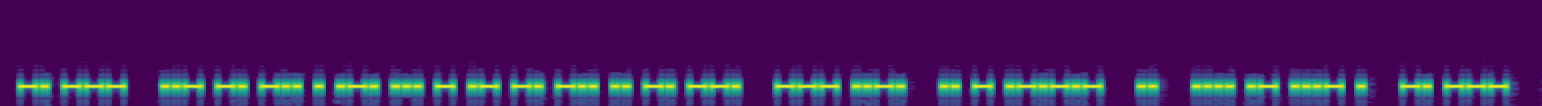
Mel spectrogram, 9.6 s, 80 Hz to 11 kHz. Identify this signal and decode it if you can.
Morse code, heard as a keyed tone, about 35 wpm, 600 Hz. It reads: NO UNDERSTANDING OF IT. I HAVE NO
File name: the old man and the sea 2 35wpm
